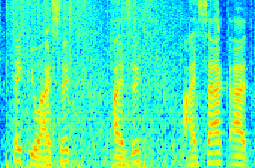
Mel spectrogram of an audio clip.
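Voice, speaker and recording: A man's voice: fairly high pitch, moderate pace, background noise. A man giving post-recorded commentary over gameplay, chatty and rambling, often asking viewers questions. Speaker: let's play host.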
